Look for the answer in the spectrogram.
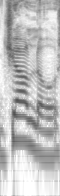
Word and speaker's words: Giallo: Eh, allereerst die naam, Giallo, zeg ik het goed? – Zeker, ja.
